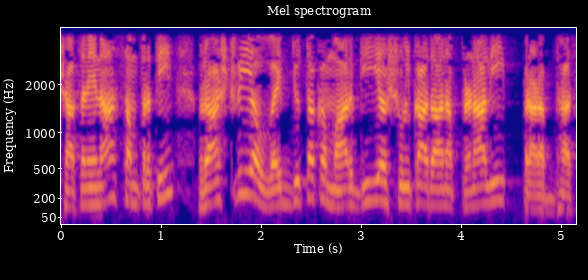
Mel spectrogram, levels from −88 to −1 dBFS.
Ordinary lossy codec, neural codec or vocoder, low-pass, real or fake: none; none; 3.6 kHz; real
